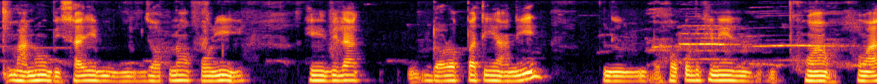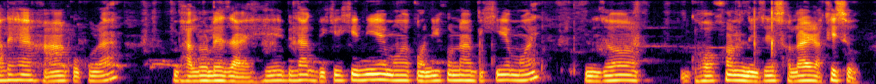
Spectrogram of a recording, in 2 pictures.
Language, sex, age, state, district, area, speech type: Assamese, female, 60+, Assam, Charaideo, rural, spontaneous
